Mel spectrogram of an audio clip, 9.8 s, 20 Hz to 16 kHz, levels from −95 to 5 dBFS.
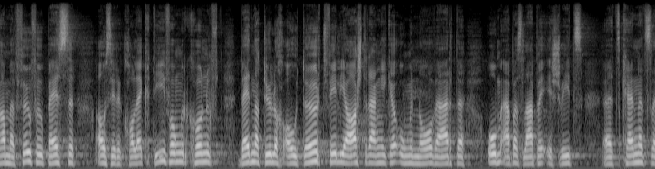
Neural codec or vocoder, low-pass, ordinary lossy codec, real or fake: none; 14.4 kHz; none; real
